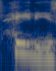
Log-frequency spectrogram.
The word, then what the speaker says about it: Hades: those words is the greek noun hades which we pronounce hades in in the english this is the new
